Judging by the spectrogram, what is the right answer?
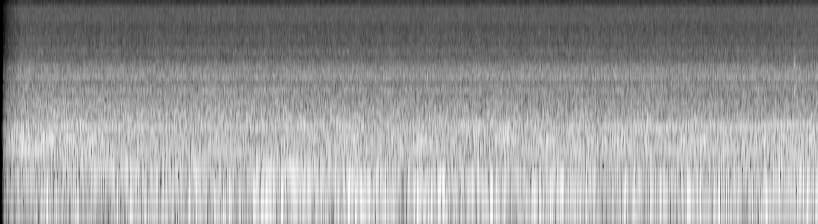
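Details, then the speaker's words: Gas pool heater while running, before its usual clattery shutdown and restart: constant low droning moan with steady hum tones under a hiss; owner believes it is pressurized gas flowing through the pipes. "want you to hear the moaning sound. I believe that's the pressurized gas going through the pipes."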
